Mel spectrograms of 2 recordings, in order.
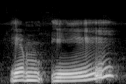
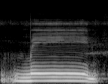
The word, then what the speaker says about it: mane: M-A-N-E. Ain. This is silent. It is not man. It is as the magic E is added. This is main.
